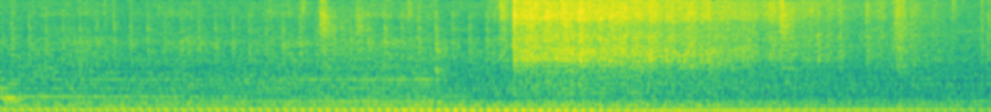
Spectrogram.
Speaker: And now it's spinning down. At least it was loud.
